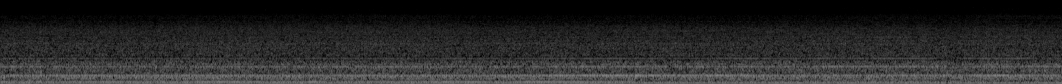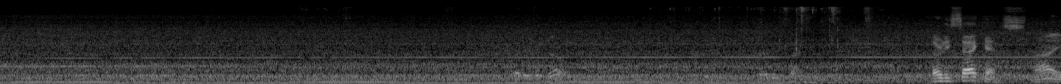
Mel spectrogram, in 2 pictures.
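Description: A blower fan hums steadily.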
